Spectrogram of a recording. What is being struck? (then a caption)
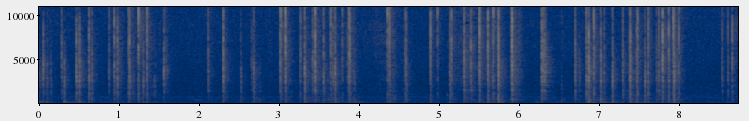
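Wooden tabletop tapped with acrylic nails. Long acrylic nail tips tap quickly across a large, solid, flat wood-grain tabletop, like typing. The sound is a dense, irregular run of sharp, bright clicks over a steady low rumble, each tap dying away almost at once.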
